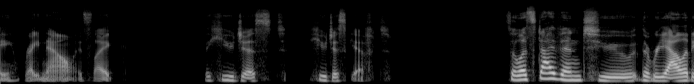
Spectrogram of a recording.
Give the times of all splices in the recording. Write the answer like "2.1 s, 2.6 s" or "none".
none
